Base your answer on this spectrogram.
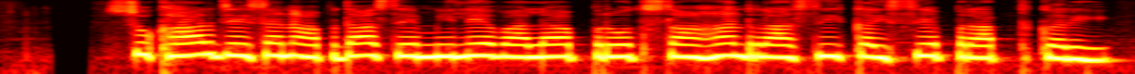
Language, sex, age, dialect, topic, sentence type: Magahi, female, 25-30, Western, banking, question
